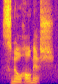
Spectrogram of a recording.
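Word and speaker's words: Snohomish: you a lob we know this county is pronounced snow homish so how would you pronounce this place easy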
